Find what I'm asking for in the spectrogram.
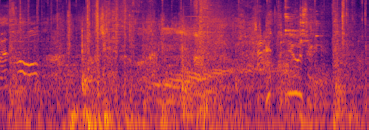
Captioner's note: dramatic music continues; glowzies growling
